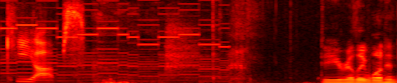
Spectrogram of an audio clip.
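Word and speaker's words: Cheops: Great Pyramid of troops I believe that is traditionally pronounced key ops do you really want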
